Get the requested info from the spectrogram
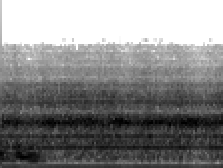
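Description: A loud, steady electrical hum with a constant tone runs under the recording. A man's voice finishes a word at the start.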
